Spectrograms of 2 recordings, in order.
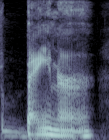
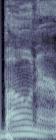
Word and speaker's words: Boehner: your family name but he even had a campaign when he first ran for congress saying it's Boehner not boner we had to find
